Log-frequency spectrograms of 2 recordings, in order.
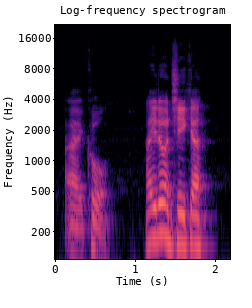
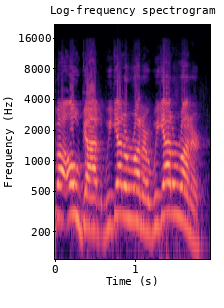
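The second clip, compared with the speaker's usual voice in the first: sudden high, loud alarm; alarmed shout; 6 semitones higher, 11 dB louder, faster than usual. Real, not acted. Player spotting a runner coming, alarmed shout. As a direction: call out the sudden threat.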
